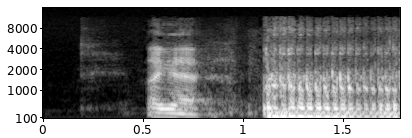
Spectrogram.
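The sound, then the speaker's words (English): A voice imitates a drum roll: a short voiced burst, a brief pause, then a loud, sustained rolling trill with a rapid rattling pulse, almost like a growl or purr. “Can you make a drum noise for me?”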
